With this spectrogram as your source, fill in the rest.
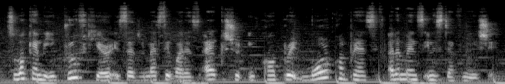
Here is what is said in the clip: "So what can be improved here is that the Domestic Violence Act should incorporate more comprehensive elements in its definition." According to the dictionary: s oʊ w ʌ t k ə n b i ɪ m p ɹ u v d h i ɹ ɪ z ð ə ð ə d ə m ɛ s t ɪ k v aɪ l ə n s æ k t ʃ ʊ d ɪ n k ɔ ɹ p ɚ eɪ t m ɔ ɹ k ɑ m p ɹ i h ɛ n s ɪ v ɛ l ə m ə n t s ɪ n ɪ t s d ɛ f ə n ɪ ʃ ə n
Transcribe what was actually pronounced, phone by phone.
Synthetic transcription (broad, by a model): s oʊ w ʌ t k ə n b i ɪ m p ɹ u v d h i ɹ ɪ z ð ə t d ə m ɛ s t ɪ k w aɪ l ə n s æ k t ʃ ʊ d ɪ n k ɔ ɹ p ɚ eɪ t m ɔ ɹ k ɑ m p ɹ i h ɛ n s ɪ v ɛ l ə m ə n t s ɪ n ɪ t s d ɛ f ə n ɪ ʃ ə n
